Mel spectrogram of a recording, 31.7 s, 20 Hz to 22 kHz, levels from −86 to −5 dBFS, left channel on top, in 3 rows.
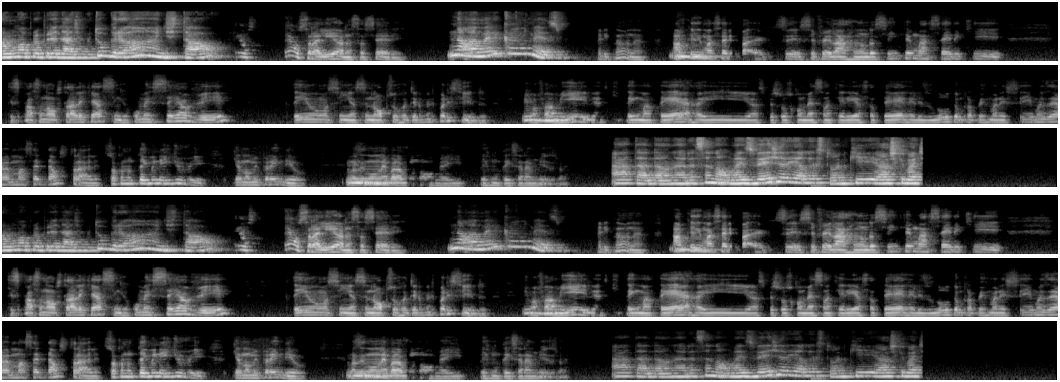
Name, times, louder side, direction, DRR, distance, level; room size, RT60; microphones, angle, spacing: voice 1, 0.0-2.3 4.5-5.7 6.7-7.1 15.8-16.2 24.6-25.1 27.2-30.3, left 5 dB, 50° left, 0.4 m, -24 dB
voice 2, 2.8-4.0 6.0-6.5 6.7-10.0 10.6-12.9 13.5-15.4 15.8-23.2 23.4-24.2 24.6-26.8, right 2 dB, 25° right, 1.5 m, -31 dB
head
